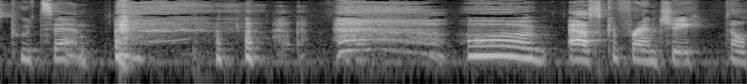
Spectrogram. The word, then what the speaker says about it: poutine: make something yummy for supper amber you say poutine that's wrong it's puts in oh ask a frenchie they'll tell ya it's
